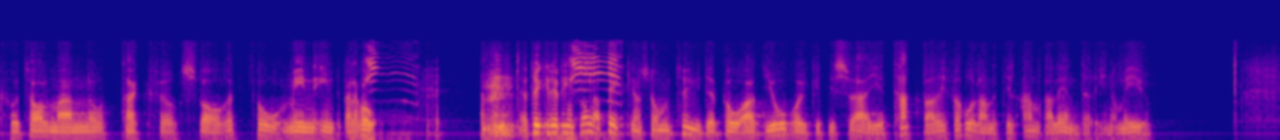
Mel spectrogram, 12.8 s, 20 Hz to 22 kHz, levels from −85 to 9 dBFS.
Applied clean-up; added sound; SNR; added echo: neural mask model RNNoise.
